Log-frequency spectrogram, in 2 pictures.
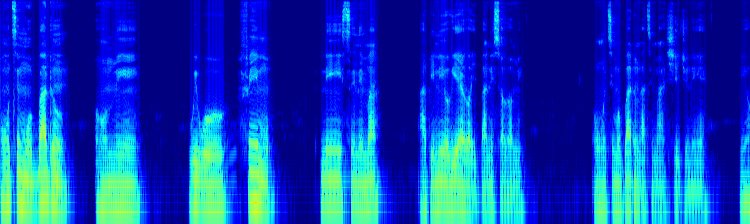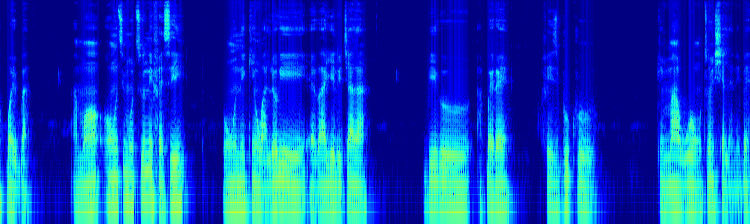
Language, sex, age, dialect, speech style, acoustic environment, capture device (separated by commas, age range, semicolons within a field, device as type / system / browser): Yoruba, male, 25-34, Nigeria - Lagos Yoruba, focused, nature, mobile / Linux / Chrome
